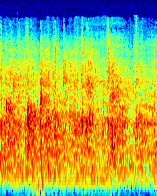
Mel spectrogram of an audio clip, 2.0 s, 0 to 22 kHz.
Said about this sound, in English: We are 3 weeks old today, and we are excited about what God's doing. Come on, give it up for that. You can clap. It's good.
